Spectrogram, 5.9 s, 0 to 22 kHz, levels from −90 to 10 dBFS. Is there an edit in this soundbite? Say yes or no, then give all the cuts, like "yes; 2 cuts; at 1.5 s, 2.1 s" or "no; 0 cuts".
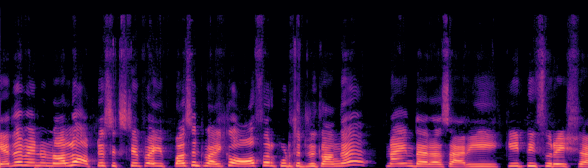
yes; 1 cut; at 3.8 s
